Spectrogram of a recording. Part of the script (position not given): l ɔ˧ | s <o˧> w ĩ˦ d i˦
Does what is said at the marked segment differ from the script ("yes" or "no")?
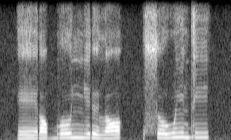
no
